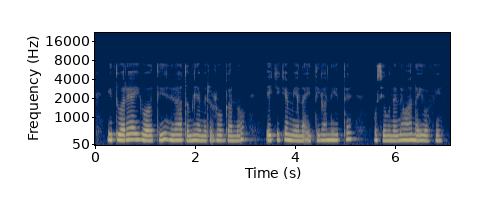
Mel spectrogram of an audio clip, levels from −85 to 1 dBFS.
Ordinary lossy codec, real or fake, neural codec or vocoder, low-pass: none; real; none; 7.2 kHz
